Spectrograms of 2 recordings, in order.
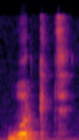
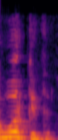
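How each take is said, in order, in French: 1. La terminaison se prononce comme un son t. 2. La terminaison ne se prononce pas comme un son t. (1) "Attention, worked" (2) "Et non pas worked"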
